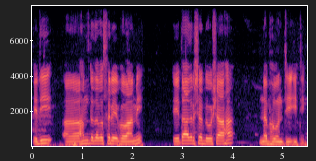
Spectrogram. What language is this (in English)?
Sanskrit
